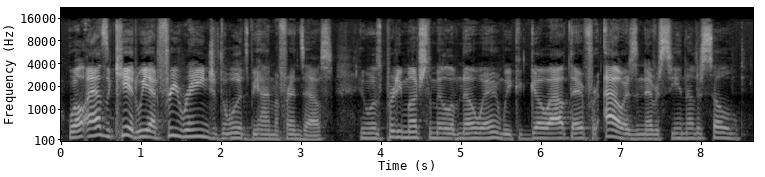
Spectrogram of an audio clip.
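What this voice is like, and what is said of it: Put-on redneck accent. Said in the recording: “redneck accent”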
